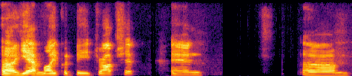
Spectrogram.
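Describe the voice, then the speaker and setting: A man's voice: a little high, fairly even intonation, extremely slow, darkish tone. A man playing a tabletop roleplaying game, chatting casually and hesitantly as he thinks through his choices aloud. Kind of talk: casual chat.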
